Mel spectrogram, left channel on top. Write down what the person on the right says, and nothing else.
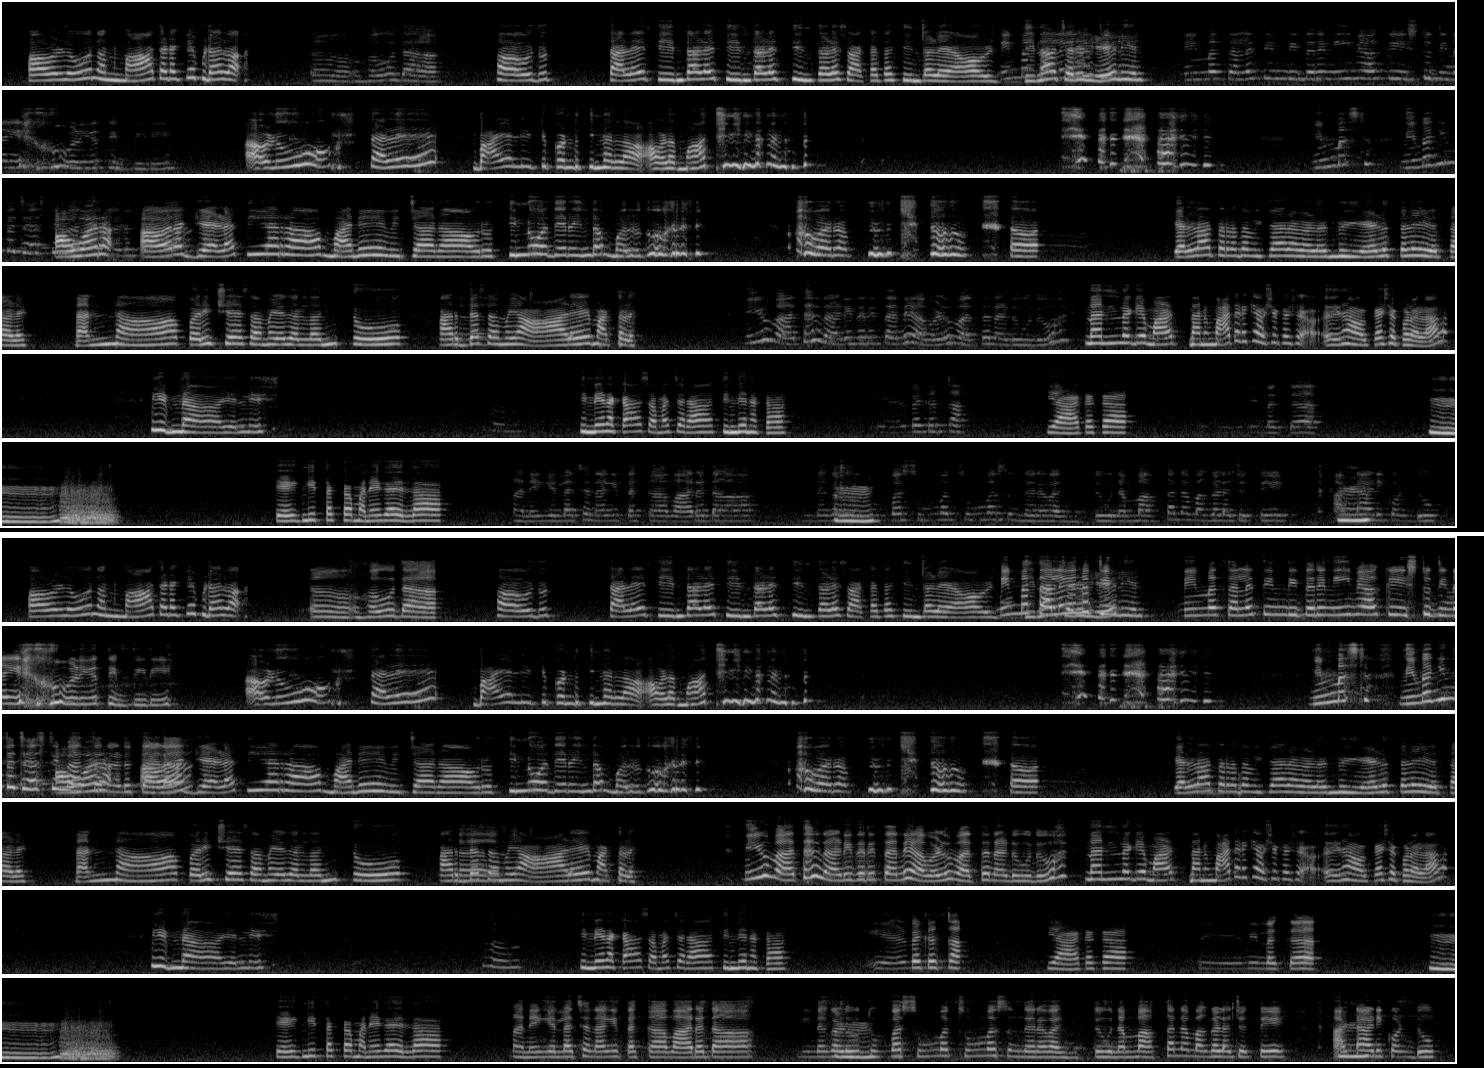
ಹ ಹೌದಾ
ನಿಮ್ಮ
ತಲೆಯನ್ನು
ತಿನ್ ನಿಮ್ಮ ತಲೆ ತಿಂದಿದ್ದರೆ ನೀವ ಆಕೆ ಇಷ್ಟು ದಿನ ಉಳಿಯುತ್ತಿದ್ದೀರಿ
ನಿಮ್ಮಷ್ಟು ನಿಮಗಿಂತ ಜಾಸ್ತಿ
ಮಾತನಾಡುತ್ತಾಳಾ
ಹ್ಮ್
ಹ
ನೀವು ಮಾತನಾಡಿದರೆ ತಾನೇ ಅವಳು ಮಾತನಾಡುವುದು
ಹ್ಮ
ಹೇಳ್ಬೇಕಸ
ಏನಿಲ್ಲಕ್ಕ
ಮನೆಗೆಲ್ಲ ಚೆನ್ನಾಗಿರ್ತಕ್ಕ ವಾರದ ದಿನಗಳು
ತುಂಬಾ ಸುಮ್ಮ ತುಂಬಾ ಸುಂದರವಾಗಿತ್ತು ನಮ್ಮ ಅಕ್ಕನ ಮಗಳ ಜೊತೆ ತ್ತೆ
ಆಟ ಆಡಿಕೊಂಡು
